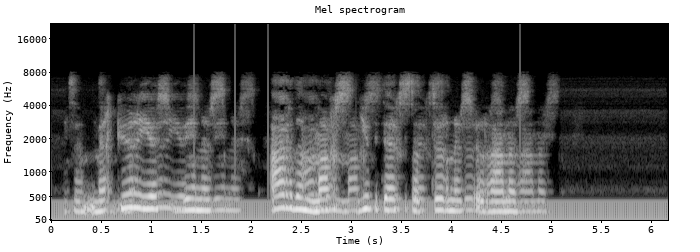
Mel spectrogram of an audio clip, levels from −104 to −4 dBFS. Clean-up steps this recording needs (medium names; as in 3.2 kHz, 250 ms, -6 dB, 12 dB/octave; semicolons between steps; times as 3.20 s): de-click; de-hum 55 Hz, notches 7; inverse comb 296 ms -11 dB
